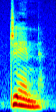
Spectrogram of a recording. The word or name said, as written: Jinn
